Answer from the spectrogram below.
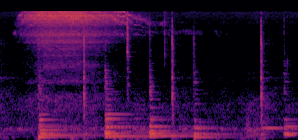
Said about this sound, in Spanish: Toma una respiración profunda. Toma otra, otra más, otra respiración profunda.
